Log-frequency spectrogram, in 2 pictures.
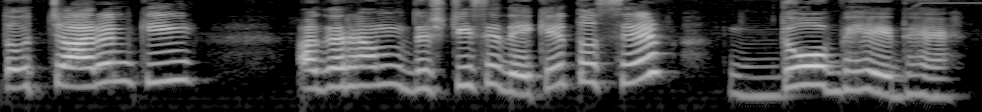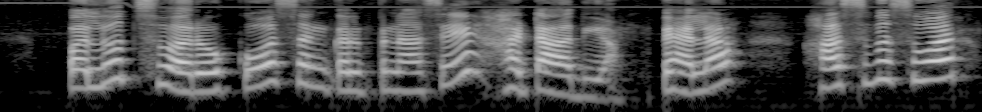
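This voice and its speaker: A woman's voice: high-pitched, animated. A woman teacher giving a grammar lesson to children, reading textbook lines and then re-explaining them simply, asking quiz questions and answering them herself. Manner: drawn-out letter recitation.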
